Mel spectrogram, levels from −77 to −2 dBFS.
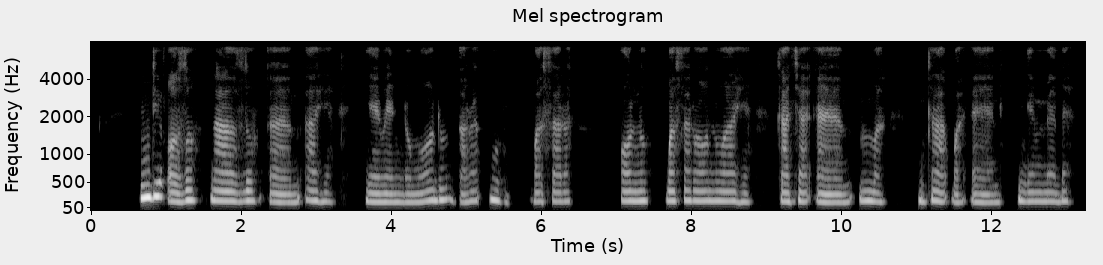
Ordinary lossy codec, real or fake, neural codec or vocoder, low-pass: none; fake; codec, 16 kHz, 4 kbps, FunCodec, trained on LibriTTS, 50 frames a second; 7.2 kHz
